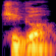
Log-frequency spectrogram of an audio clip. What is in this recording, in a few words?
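"csiga" pronunciation Hungarian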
